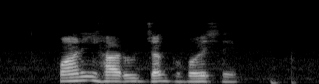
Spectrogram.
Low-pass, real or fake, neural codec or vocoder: 7.2 kHz; fake; codec, 16 kHz in and 24 kHz out, 1 kbps, XY-Tokenizer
